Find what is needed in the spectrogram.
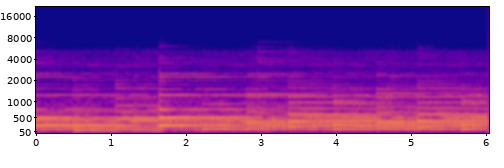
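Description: Solo acoustic guitar playing ringing chords that change every second or so, with a firmer struck chord about a second and a half in.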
